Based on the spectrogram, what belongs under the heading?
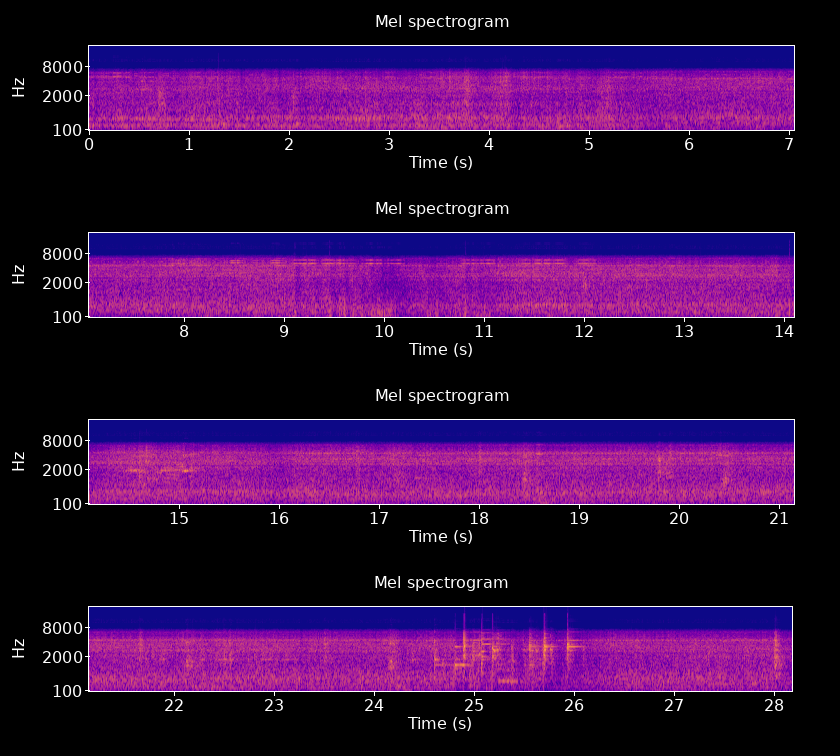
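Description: Diesel-hauled train running: a loud, steady rumble of locomotive and rolling wagons, with a few brief high wheel squeals partway through.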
